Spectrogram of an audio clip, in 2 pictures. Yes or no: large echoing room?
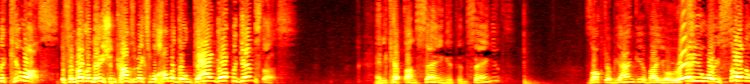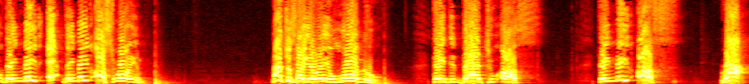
yes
